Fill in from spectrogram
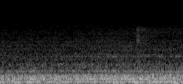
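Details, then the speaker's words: Samsung dryer DV45H7000EWA2, empty, on normal cycle after replacing the idler pulley and drum rollers: even, steady low hum with no squeak, rubbing, scrape or rumbling; running smoothly. "there we go nothing not a squeak not a rubbing sound not a rumbling sound that's perfect"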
